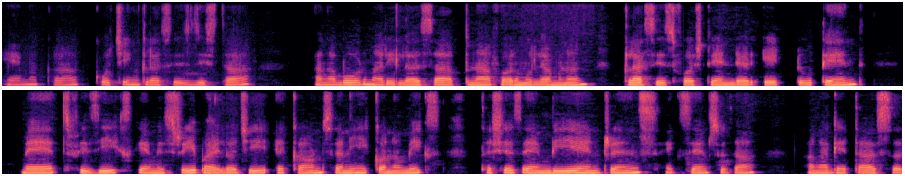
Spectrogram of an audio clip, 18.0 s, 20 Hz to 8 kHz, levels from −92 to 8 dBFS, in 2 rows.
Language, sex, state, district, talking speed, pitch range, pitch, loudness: Konkani, female, Goa, North and South Goa, 155 wpm, 180-200 Hz, 190 Hz, -19 LUFS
